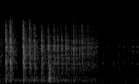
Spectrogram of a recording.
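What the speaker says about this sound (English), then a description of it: "We'll roll the dice for what box?" Dice tumble and clatter across a hard surface during a hockey memorabilia box break, a quick burst of bright rattling clicks that fades out within a second, fairly quiet and close.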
